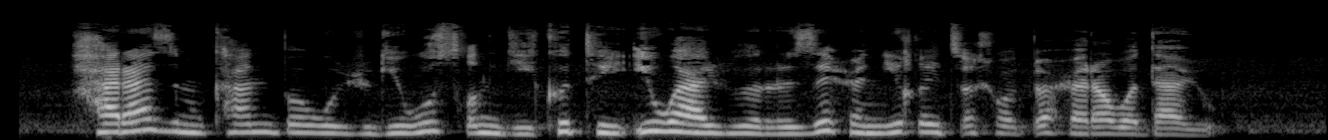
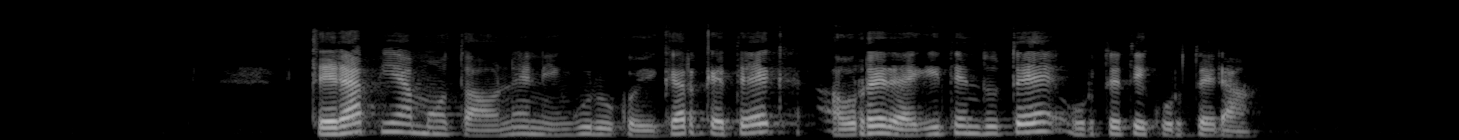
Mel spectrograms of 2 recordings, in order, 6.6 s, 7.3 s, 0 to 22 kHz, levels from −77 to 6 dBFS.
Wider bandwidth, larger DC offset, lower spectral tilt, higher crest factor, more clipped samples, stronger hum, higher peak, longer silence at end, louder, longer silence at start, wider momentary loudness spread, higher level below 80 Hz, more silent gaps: about the same, 11.5 kHz vs 11 kHz; neither; about the same, -4 dB/octave vs -4.5 dB/octave; about the same, 22 dB vs 24 dB; neither; neither; first, -2 dBFS vs -6 dBFS; second, 0.55 s vs 1.05 s; first, -22 LUFS vs -28 LUFS; second, 0.35 s vs 1.55 s; about the same, 10 LU vs 12 LU; first, -74 dBFS vs -82 dBFS; neither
